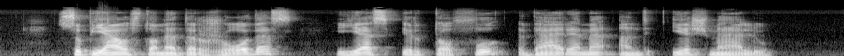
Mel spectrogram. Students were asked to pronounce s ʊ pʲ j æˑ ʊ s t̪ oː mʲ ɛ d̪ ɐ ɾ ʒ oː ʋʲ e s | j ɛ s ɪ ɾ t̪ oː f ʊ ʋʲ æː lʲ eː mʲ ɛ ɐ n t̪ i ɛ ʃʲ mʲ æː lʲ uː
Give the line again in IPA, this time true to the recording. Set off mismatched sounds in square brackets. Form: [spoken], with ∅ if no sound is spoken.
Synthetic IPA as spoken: s ʊ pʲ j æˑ ʊ s t̪ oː mʲ ɛ d̪ ɐ ɾ ʒ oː ʋʲ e s | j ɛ s ɪ ɾ t̪ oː f ʊ ʋʲ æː [ɾʲ] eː mʲ ɛ ɐ n t̪ i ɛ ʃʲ mʲ æː lʲ uː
